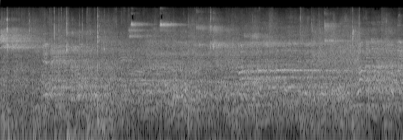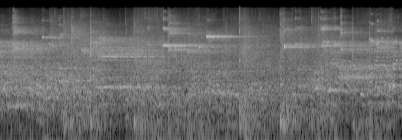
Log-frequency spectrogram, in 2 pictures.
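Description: Sports shoes squeak on an indoor hall floor.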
